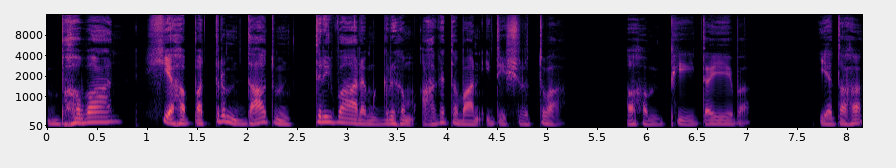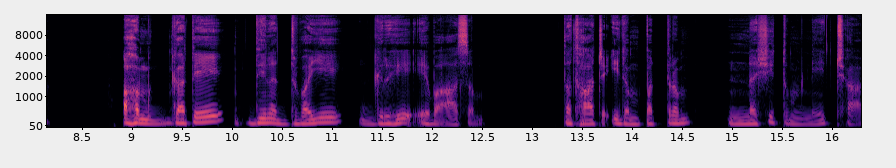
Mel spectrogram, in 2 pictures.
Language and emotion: Sanskrit, fearful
